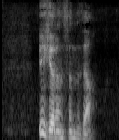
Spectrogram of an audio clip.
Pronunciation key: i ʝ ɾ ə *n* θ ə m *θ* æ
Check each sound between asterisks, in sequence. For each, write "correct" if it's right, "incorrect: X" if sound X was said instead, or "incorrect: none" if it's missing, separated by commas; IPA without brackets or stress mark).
correct, incorrect: ð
